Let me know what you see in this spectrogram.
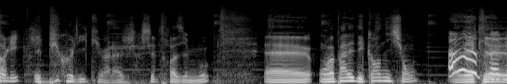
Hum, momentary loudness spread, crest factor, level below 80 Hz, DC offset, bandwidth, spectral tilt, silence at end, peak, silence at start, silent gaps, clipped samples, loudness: none; 18 LU; 16 dB; -44 dBFS; under 0.1%; 13.5 kHz; -7.5 dB/octave; 0 s; 0 dBFS; 0 s; none; under 0.1%; -17 LUFS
